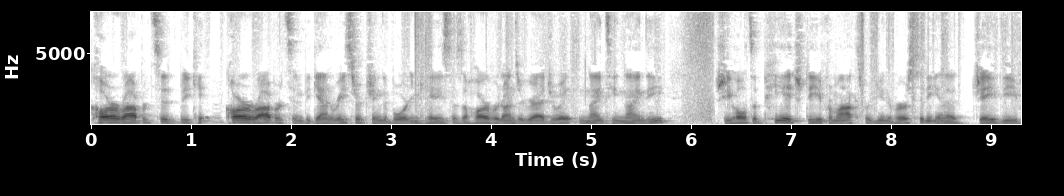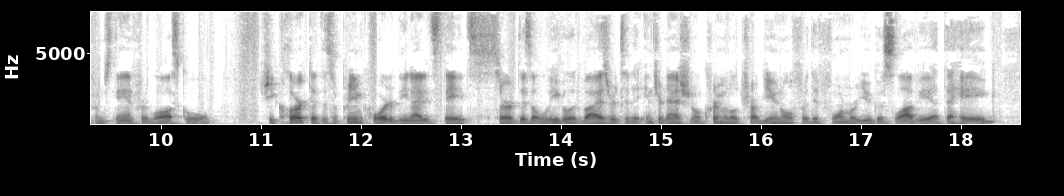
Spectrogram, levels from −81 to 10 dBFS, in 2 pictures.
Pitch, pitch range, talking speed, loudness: 100 Hz, 90-115 Hz, 175 wpm, -26 LUFS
